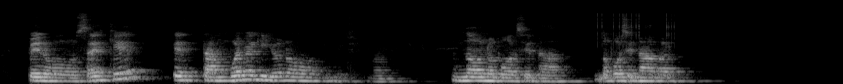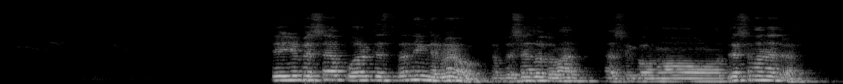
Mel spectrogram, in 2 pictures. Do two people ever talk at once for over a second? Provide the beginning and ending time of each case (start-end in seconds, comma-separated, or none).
none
